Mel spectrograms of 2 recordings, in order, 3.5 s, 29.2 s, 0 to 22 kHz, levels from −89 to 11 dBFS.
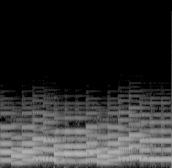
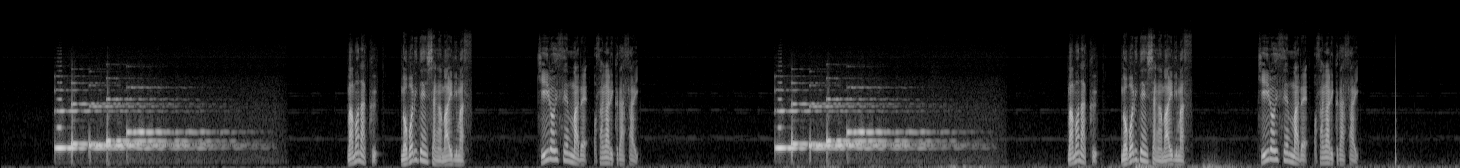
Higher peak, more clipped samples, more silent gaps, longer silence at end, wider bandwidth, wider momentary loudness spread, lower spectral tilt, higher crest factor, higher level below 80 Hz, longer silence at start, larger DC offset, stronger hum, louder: second, -10 dBFS vs 0 dBFS; neither; neither; second, 0 s vs 1.3 s; second, 2.7 kHz vs 9.2 kHz; second, 1 LU vs 18 LU; first, -12.5 dB/octave vs -6 dB/octave; second, 12 dB vs 22 dB; second, -66 dBFS vs -52 dBFS; second, 0 s vs 1.1 s; neither; neither; about the same, -22 LUFS vs -20 LUFS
